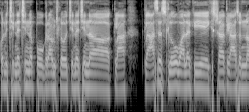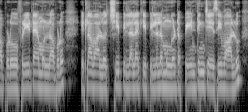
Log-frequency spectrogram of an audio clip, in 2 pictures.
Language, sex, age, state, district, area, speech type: Telugu, male, 18-30, Telangana, Medchal, urban, spontaneous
